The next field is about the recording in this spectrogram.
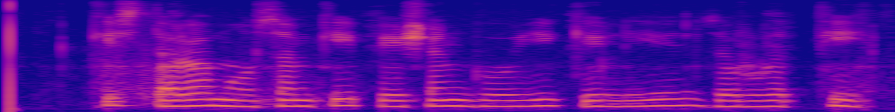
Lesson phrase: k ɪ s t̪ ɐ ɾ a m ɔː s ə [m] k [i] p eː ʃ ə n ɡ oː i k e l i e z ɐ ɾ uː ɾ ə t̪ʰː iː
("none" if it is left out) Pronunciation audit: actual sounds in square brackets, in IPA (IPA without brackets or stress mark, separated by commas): m, i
